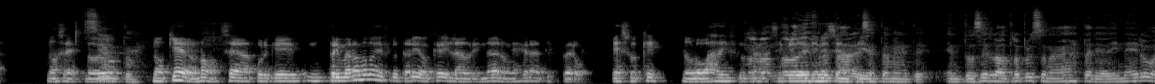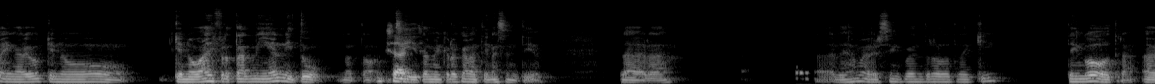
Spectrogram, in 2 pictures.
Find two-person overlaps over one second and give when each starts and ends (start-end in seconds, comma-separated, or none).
7.4-8.8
